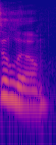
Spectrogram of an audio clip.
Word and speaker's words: Ilume: It's Ilume.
